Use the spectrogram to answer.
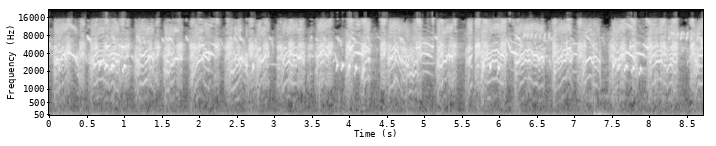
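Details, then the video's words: Sooty-headed bulbul calling noisily as a bird-trapping lure: thick chorus of warbling, chattering and squeaky notes, quick trilled runs scattered throughout, nearly unbroken sound. "Suara Trucukan Pikat Burung ribut"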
